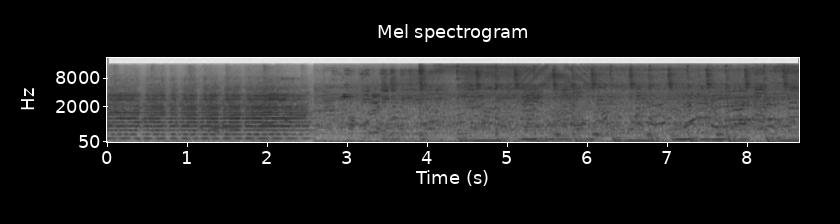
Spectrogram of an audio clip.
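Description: Loud funfair music with a heavy bass beat, over crowd chatter. For the first two and a half seconds a held, buzzing electronic tone sounds over it, then stops.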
